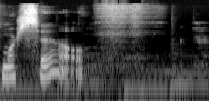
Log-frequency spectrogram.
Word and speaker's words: Marcille: poster color yeah it's Marcel at least I'm pretty sure it's pronounced Marcel I watch delicious in dungeon in Japanese so I assume it's Marcel but she's a super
